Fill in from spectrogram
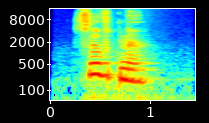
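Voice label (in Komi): "сывтны", Komi, female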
